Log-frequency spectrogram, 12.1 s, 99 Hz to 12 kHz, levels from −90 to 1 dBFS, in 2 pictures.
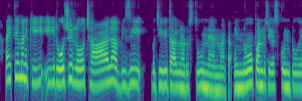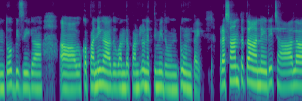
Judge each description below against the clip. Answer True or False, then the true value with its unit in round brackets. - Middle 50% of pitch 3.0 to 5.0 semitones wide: False (2.6 semitones)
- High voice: True (200 Hz)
